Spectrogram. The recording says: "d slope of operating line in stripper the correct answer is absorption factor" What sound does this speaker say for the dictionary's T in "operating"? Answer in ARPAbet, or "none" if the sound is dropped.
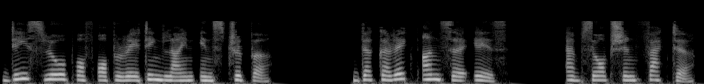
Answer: T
